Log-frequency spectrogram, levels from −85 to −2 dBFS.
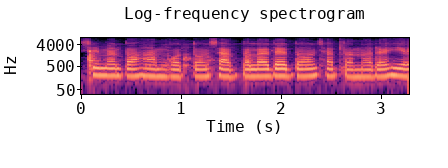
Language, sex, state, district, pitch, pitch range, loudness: Chakma, female, Tripura, West Tripura, 190 Hz, 185-195 Hz, -17 LUFS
